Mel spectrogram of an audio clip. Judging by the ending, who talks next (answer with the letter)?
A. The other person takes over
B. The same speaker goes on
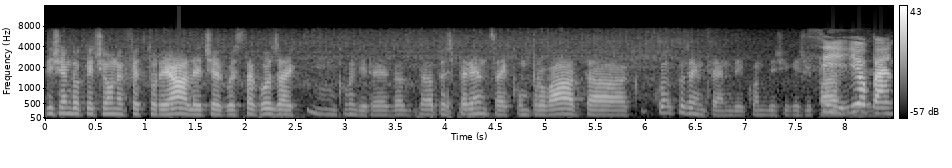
A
